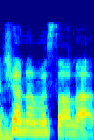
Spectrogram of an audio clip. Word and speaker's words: chana masala: Chana Mas how do you say that yeah chana masala that's not even British that's that's that's Indian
